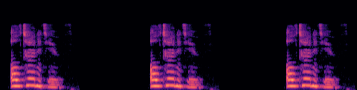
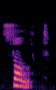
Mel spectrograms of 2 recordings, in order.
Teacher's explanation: انتبهوا لحرف الـ A، نلفظه O لما بيجي بعده LT، مثل كلمة ملح salt.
